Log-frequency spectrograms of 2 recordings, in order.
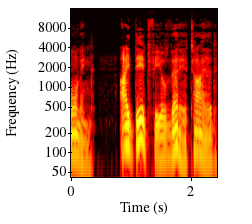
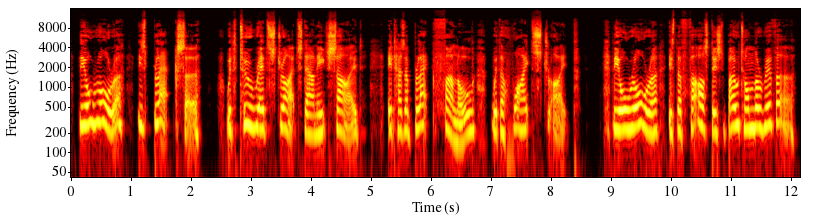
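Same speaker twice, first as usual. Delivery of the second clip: high, anxious woman's voice; a worried wife pushing him away; upset boatman's wife; 12 semitones higher, 3 dB louder than usual. A narrator's reading. Mrs Smith describing the boat.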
